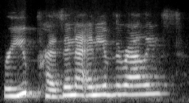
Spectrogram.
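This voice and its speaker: A young woman trial advocate questioning a witness and addressing the bench in a measured, formal way, heard through a courtroom recording. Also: high voice, fairly even intonation, a little mellow, dull audio.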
